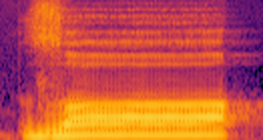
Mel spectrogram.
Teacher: জিহ্বার আগা, সামনের উপরের 2 দাঁতের আগার সঙ্গে লাগিয়ে উচ্চারিত।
